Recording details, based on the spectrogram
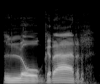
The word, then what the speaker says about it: lograr: So anyhow, today is ayer, and ayer is spelled A-Y-E-R, ayer. Okay, now the verb of the day today is lograr, and lograr means to achieve, and the way it is spelled is L-O-G-R-A-R, lograr.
